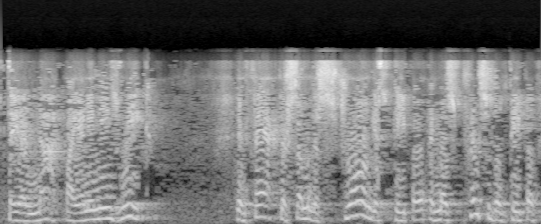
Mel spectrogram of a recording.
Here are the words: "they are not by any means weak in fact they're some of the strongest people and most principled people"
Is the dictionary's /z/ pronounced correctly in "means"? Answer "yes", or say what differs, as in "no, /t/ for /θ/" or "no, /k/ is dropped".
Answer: yes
